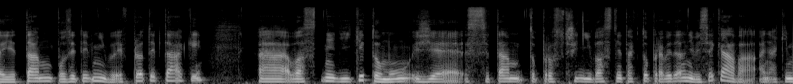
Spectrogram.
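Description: Nothing technically wrong can be heard anywhere in this speech recording; the signal stays steady throughout, with no audible fault at any point.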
